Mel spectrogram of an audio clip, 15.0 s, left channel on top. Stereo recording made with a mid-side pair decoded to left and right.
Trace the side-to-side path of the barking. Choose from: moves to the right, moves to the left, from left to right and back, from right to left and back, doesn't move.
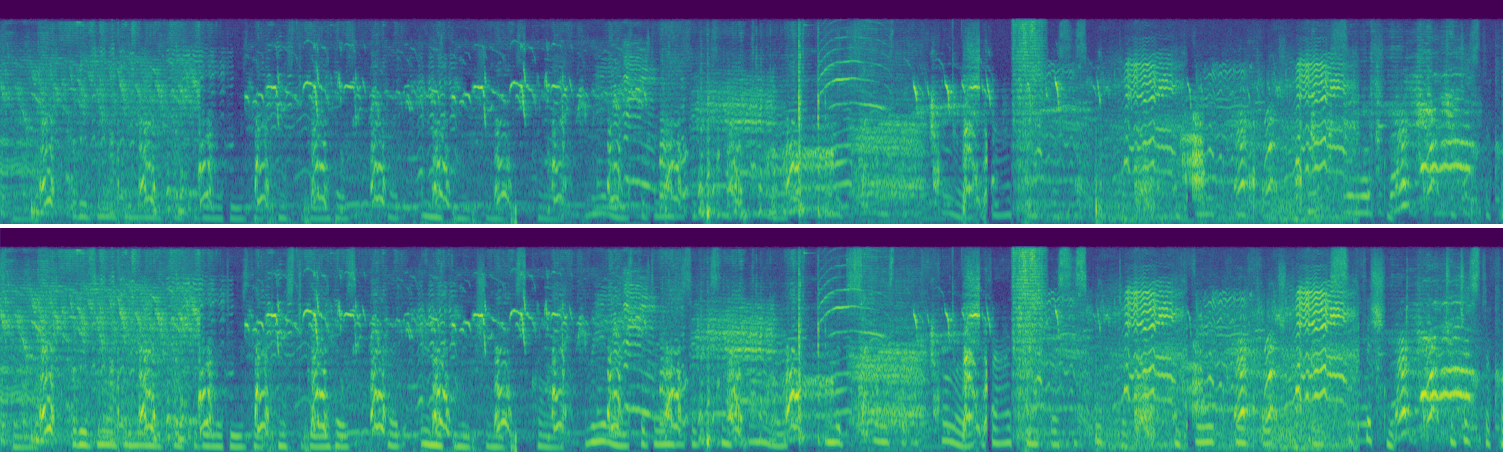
doesn't move.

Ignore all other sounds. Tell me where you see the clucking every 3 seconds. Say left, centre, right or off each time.
right, centre, centre, left, left.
